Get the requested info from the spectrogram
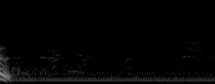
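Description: The falling tail of a man's spoken word right at the start, then near silence with a faint steady low hum from the recording.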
